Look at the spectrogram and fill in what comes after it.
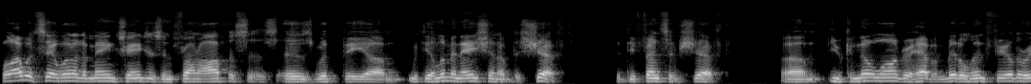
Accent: American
